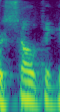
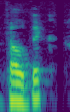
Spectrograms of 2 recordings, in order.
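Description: First: "Celtic" said SEL-tik; "Celtic" pronounced SEL-tik; soft S. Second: "Celtic" said KEL-tik; "Celtic" pronounced KEL-tik; hard K. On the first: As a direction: give "Celtic" an initial S. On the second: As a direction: give "Celtic" an initial K. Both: Shown as a demonstration. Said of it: "We should be able to use both".

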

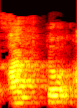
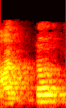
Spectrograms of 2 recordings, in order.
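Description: First: "Acto" with k voiced like g. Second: "acto" with a hard unvoiced k; wrong k in acto. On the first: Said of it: "y no acto". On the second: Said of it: "y no". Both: Shown as a demonstration.

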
